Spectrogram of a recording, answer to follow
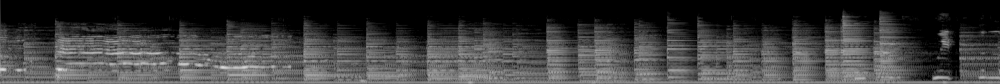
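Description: Piano-style keyboard accompaniment playing a busy run of notes and chords, gradually getting quieter, over a steady low hum.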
